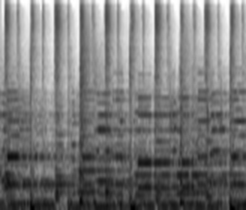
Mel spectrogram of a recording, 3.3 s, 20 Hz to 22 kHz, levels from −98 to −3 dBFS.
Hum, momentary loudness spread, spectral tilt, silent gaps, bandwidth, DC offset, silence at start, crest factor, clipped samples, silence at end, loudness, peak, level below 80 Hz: none; 3 LU; -6 dB/octave; none; over 20 kHz; under 0.1%; 0 s; 12 dB; under 0.1%; 0 s; -12 LUFS; 0 dBFS; -16 dBFS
